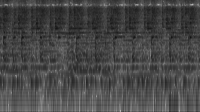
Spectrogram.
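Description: Harmonium and tabla playing devotional bhajan music: steady held harmonium notes over drumming, with a quick, even beat of high, jingling percussion.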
